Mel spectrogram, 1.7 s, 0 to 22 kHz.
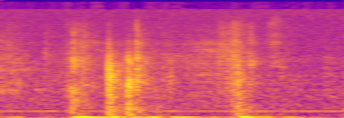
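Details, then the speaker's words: Whirlpool WW2780W double oven after replacing the relay board, upper oven set to bake at 350: a few crisp clicks over a quiet room as the relays pull in; normal relay switching. "and you can depress the light switch you hear the relays clicking"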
